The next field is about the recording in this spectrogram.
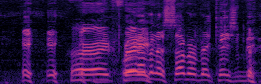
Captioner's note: laughing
